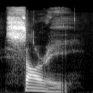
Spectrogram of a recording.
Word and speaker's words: sorry: Next word is sorry. Sorry. پس استرس قسمت اوله. It's on the second. Okay. It's on the first syllable. So we say sorry و نه sorry.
